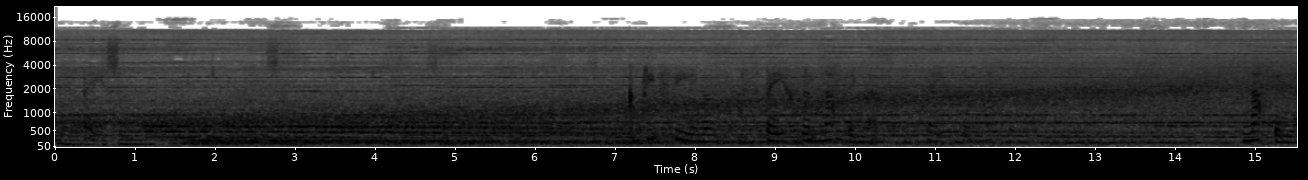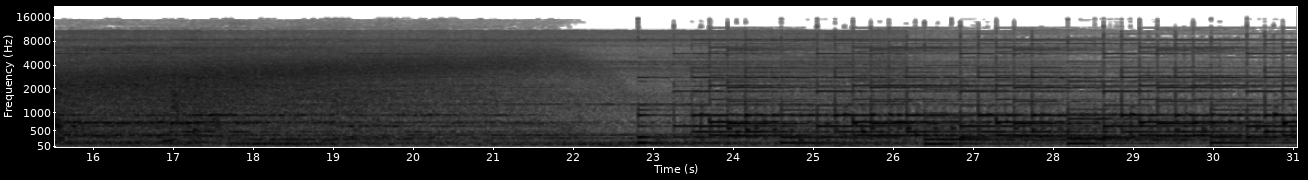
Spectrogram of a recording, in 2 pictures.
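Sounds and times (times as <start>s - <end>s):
dark electronic drone music: 0.0s - 31.0s
held synth tones: 0.0s - 31.0s.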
